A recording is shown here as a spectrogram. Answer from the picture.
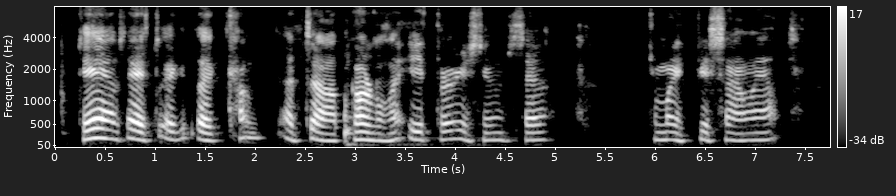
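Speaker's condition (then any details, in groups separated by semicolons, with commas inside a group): Ataxia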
